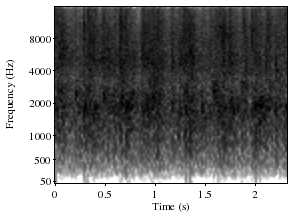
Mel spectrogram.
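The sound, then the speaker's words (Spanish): Loud, dense applause for the speakers at the close of an event, with many people clapping steadily and evenly throughout. “Demano, sisplau, un aplaudiment pels nostres ponents que han vingut de fora.”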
